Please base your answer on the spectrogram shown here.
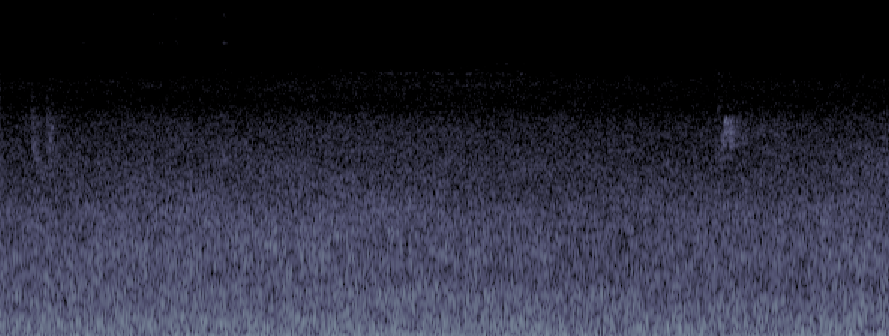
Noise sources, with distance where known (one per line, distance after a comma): engine of unclear size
